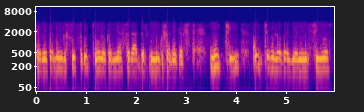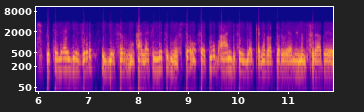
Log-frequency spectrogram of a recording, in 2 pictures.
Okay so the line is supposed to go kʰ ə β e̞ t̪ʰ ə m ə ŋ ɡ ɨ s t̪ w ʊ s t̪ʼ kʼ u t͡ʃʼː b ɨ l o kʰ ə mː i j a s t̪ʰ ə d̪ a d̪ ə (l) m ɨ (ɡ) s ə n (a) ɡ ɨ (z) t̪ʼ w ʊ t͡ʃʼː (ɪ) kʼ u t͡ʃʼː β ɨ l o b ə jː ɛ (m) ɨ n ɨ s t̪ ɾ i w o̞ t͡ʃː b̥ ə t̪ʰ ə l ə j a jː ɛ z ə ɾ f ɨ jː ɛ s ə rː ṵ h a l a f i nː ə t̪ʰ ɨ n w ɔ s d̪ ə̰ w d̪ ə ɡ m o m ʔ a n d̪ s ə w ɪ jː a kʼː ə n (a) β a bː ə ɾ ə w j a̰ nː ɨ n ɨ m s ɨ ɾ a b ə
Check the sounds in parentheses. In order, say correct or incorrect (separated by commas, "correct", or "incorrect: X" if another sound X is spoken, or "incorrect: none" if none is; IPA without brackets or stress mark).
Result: incorrect: ɾ, correct, incorrect: ə, incorrect: s, incorrect: i, correct, incorrect: ə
